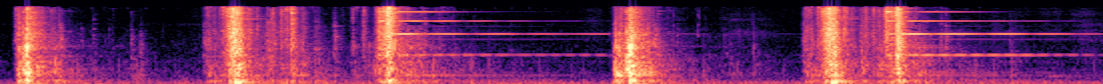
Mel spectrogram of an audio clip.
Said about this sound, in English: What you will no longer hear anywhere is the sound of a mechanical cash register.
